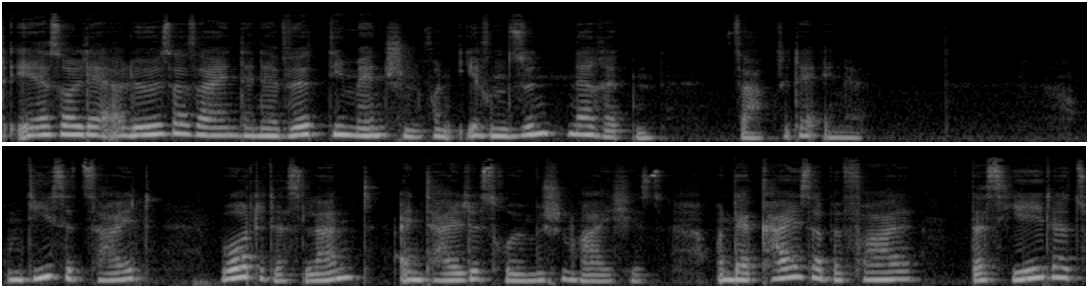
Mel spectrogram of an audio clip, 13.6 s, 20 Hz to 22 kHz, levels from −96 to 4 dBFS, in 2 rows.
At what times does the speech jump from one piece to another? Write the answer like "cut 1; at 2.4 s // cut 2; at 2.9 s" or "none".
cut 1; at 9.2 s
